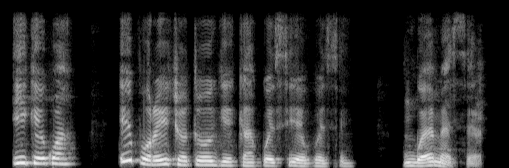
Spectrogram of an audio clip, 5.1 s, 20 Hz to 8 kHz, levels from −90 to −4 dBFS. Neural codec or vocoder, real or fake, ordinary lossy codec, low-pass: none; real; none; 7.2 kHz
